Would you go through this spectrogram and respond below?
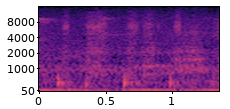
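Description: Chalk or marker strokes on a board during a maths lesson, a series of short scraping taps in an uneven rhythm, close and moderately quiet, with no talking.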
